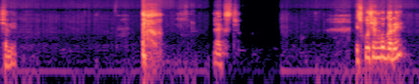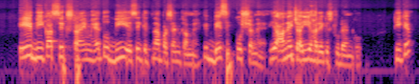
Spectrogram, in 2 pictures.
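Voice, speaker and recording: A man's voice: high voice, lively intonation, normal speed, long pauses, no echo. A man teaching a live online math class, explaining step by step and answering students' chat questions. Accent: Hindi-English mix.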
